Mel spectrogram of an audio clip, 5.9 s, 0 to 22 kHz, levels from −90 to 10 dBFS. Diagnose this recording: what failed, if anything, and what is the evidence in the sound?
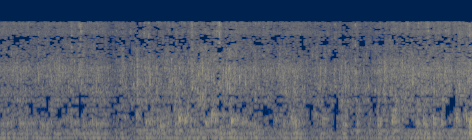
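The fault sits at the codec stage and runs through the whole recording. Nothing is left above 11.5 kHz, so the top end stops at a hard ceiling. The damage is heavy. Weak detail flickers in and out, giving a watery, swirling texture, and transients smear. This is likely MP3 compression at a low bitrate, around 32 kbps. Short of bits, the encoder drops the treble and zeroes quiet frequency lines frame by frame.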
